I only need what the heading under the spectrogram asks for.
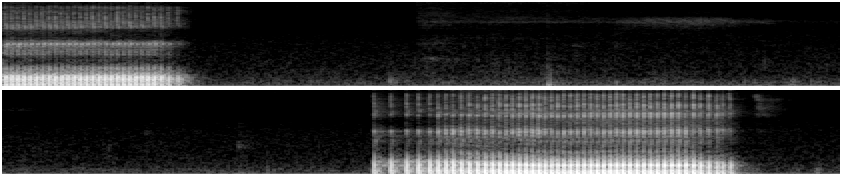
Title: snoring frenchbull dog Montie loves his sleep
